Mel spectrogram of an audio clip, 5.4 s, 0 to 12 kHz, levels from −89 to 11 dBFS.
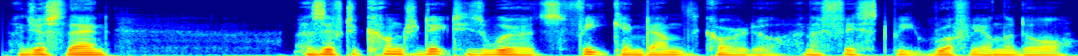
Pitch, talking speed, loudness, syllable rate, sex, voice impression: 110 Hz, 245 wpm, -18 LUFS, 6.2 syllables/s, male, masculine, adult-like, relaxed, slightly dark, slightly muffled, raspy, sincere, calm, slightly mature, slightly wild, kind, modest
